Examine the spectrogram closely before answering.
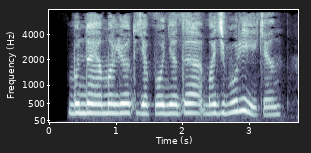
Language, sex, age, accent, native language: Uzbek, female, 18-24, Navoiy, Uzbek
